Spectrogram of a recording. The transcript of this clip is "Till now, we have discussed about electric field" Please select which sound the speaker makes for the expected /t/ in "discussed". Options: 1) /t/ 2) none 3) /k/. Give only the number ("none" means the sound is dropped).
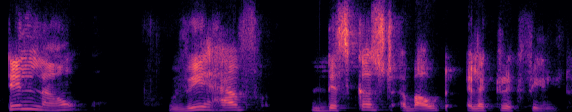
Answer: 1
